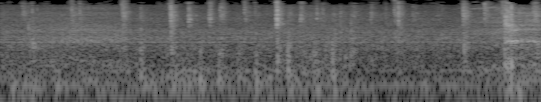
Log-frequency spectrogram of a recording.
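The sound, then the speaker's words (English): Soft, irregular clicking of keys on a computer keyboard, a rapid scattering of light taps at low volume with no one speaking, ending in a couple of slightly sharper strokes. “I'm typing.”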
